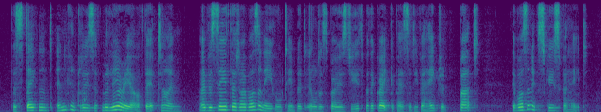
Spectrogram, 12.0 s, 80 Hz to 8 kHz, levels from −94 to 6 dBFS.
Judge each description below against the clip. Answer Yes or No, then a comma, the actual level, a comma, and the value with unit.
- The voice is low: No, high, 210 Hz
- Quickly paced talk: No, average, 155 wpm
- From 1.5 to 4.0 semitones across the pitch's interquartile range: No, average, 5.0 semitones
